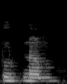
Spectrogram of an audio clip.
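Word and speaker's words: Tottenham: থাকি লাইসেস্টার square Leicester square লেসেস্টার square so উচ্চারণ হবে লেস্টার স্কয়ার টনাম কে বলে থাকি টটেনাম টনাম টোটনাম I mean you know বিভিন্ন ভাবে বাট সঠিক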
